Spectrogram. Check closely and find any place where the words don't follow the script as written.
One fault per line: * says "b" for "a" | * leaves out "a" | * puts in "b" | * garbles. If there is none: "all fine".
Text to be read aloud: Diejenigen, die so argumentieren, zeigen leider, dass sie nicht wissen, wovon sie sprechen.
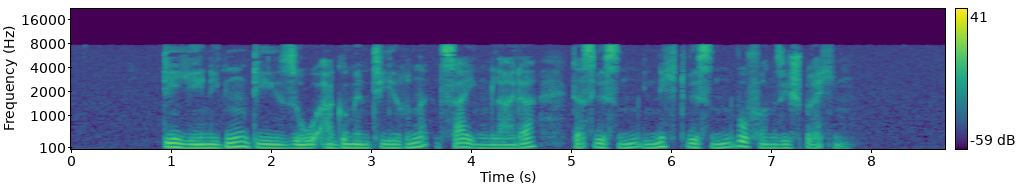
* says "wissen" for "sie"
